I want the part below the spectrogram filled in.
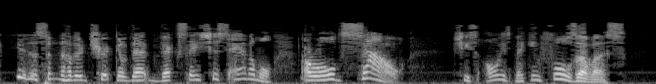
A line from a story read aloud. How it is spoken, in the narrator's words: cried he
